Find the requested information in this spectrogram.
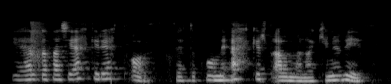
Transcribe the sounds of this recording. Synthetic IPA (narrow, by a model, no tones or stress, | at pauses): jɛɦɛlt̪aðθasjɛɛhcɪrjɛht̪ɔɾθθɛht̪akʰɔːmɪʔɛhcɛr̥t̪a̰lmanacʰɪnːʏvɪθ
